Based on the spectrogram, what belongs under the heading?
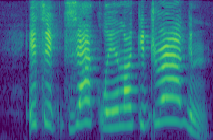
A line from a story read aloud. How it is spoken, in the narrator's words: Peter shouted above the noise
